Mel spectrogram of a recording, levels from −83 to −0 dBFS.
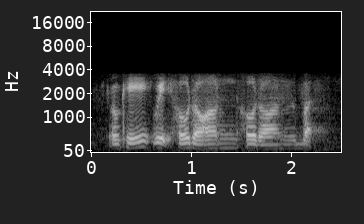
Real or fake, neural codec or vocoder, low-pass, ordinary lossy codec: fake; vocoder, 44.1 kHz, 128 mel bands, Pupu-Vocoder; 3.6 kHz; none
